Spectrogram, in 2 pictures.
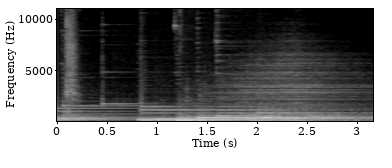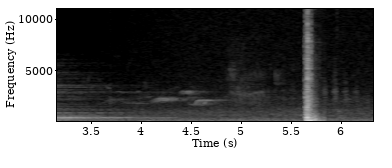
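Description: A car door opens with a soft warning chime ringing inside the vehicle, followed by shuffling and then a single solid door slam, as people climb out of the car after a long drive from Geneva to Lucerne, at the grandparents' house.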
